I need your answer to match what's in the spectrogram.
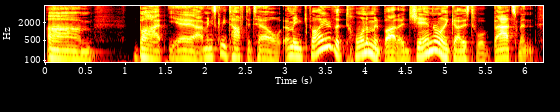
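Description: A man's voice: medium pitch, very animated, fairly quick. A man co-hosting a casual sports chat, talking in a laid-back, slangy, matey way. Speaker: sports podcast co-host.

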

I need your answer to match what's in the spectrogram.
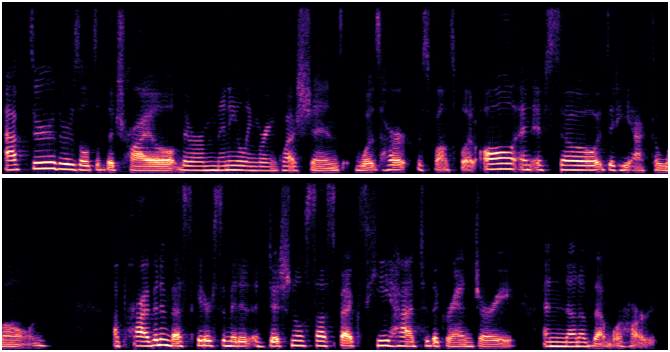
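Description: A woman's voice: mid-range voice, little pitch movement, normal speed, gravelly, darkish tone. A young woman podcast host telling a true-crime case in a chatty, casual way, full of "like" and "um". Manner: chatty, full of "like" and "um", laughs often.

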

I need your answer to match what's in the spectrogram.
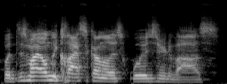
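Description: A man co-hosting a casual podcast, talking in an animated, easygoing way. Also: a little high, fast. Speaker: podcast co-host. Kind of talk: casual chat.

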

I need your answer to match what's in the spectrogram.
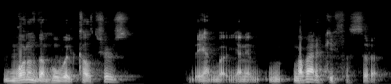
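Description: A low-voiced man with a Lebanese accent and a dark, mellow tone speaks in casual podcast style. He moves freely between Arabic and English as he talks. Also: lively intonation, quick pace. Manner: mixes Arabic and English mid-sentence.

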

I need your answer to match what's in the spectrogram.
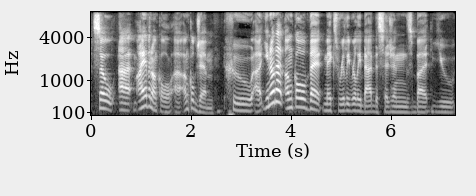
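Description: A man's voice: mid-range voice, a bit bright. A man co-hosting a podcast who tells rambling stories in casual chat, full of fillers and restarts. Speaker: podcast co-host.

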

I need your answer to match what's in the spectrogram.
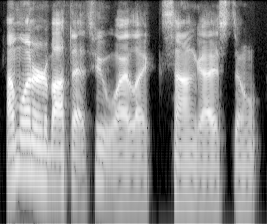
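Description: Guest musician, male, from Michigan, low voice, relaxed and laughing, dry sound. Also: a little fast, clean tone, no echo. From Michigan, USA. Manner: easygoing, laughs often. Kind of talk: casual interview chat.

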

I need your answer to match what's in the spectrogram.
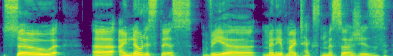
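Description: A man in his thirties co-hosting a podcast in casual chat, animated and laughing often. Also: a little high, slow pace. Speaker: podcast co-host.

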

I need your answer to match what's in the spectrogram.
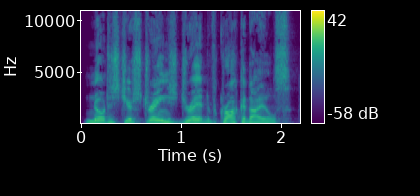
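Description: Storybook sidekick: male reader as dim, loyal pirate boatswain, voice pitched up, eager to please. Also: lively intonation, moderate pace, a bit bright, husky. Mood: mild, innocent.

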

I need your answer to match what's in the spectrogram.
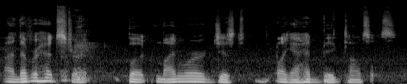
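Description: A man's voice: mid-range voice, fairly even intonation, a little slow, mellow, a little hiss or hum. A young man in casual chat with a friend, teasing and chatty, often stumbling over his words as he restarts. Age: young adult. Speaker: podcast co-host.

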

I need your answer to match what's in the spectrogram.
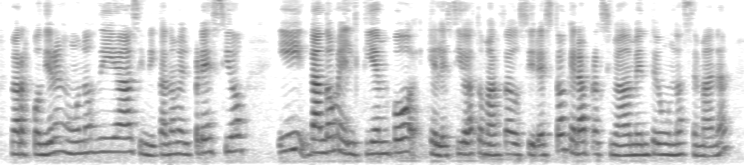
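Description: A Peruvian woman in her thirties, with a Peruvian Spanish accent, hosts a solo informative podcast. In a medium-pitched, slightly bright voice, she walks listeners through a process step by step in a friendly manner.

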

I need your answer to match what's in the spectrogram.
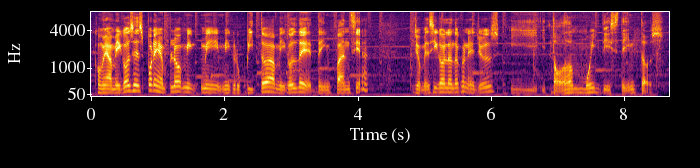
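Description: A man's voice: mid-range voice, animated, normal speed, music in the background. A young man, a podcast guest, talking loosely in slang and poking fun at himself. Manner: loose, slangy, self-mocking. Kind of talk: casual chat.

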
